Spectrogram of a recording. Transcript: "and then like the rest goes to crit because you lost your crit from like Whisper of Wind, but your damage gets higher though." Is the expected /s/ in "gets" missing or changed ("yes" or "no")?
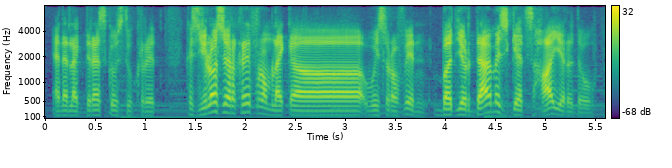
no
